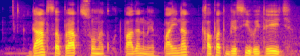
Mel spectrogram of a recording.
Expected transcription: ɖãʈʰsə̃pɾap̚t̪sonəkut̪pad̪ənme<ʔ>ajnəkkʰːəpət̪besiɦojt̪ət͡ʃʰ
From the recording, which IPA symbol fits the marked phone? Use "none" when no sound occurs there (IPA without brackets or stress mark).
p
